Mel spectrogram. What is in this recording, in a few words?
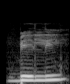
"belli", Punjabi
